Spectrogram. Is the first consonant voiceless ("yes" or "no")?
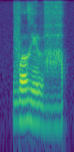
no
